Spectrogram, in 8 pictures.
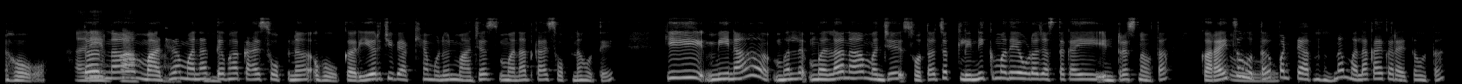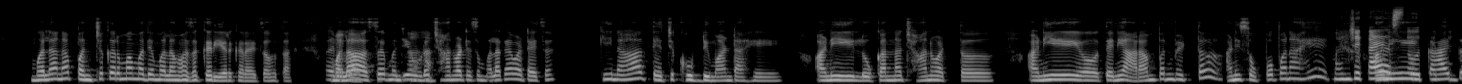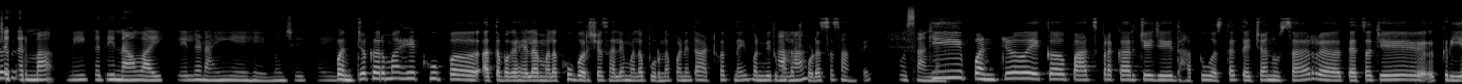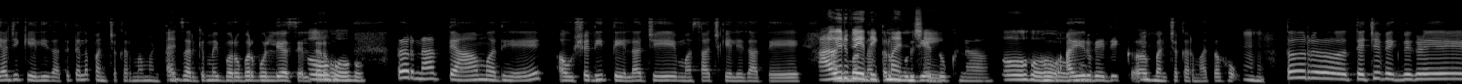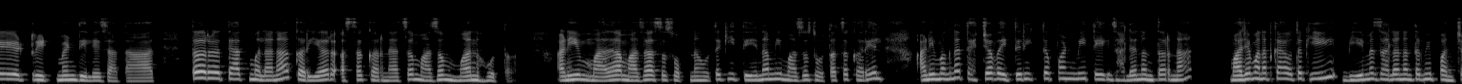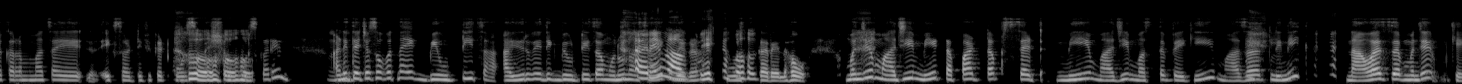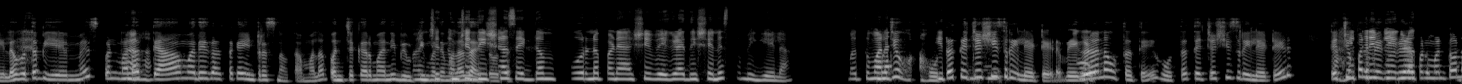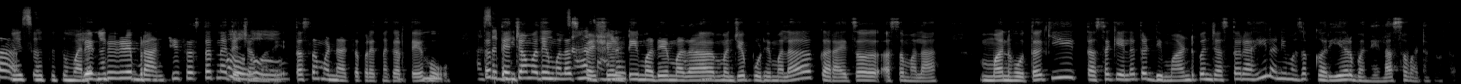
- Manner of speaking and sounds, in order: other background noise; tapping; laughing while speaking: "हो, हो, हो"; laughing while speaking: "अरे बापरे!"; unintelligible speech; chuckle; chuckle; unintelligible speech; unintelligible speech; in English: "स्पेशलिटीमध्ये"; unintelligible speech
- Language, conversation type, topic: Marathi, podcast, तुमची करिअरची व्याख्या कशी बदलली?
